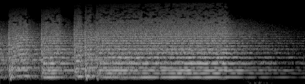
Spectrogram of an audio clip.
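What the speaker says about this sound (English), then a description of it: "So what we've done is we've just made a sustained E note." A sustained E note from a bright supersaw synth, built for a track climax in electronic music, rings out as a steady harmonic-rich tone for about three seconds, with a few rhythmic stutters early on before it fades slightly at the end.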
